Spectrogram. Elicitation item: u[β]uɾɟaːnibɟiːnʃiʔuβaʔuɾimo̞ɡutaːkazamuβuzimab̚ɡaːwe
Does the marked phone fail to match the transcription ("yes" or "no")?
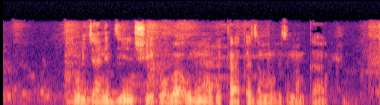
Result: no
